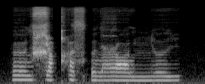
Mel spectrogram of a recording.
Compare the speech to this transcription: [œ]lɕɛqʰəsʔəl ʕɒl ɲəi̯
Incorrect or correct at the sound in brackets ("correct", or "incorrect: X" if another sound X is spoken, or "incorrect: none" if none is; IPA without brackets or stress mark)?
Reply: correct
